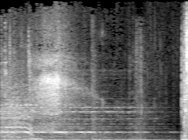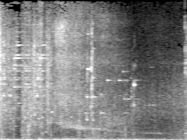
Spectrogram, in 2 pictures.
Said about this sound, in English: And then throw it like a bomb and blow that those gears up.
